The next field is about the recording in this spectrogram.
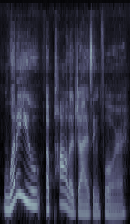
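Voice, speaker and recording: Woman acting a guarded, mellow-voiced club boss. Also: low voice, huge pitch swings, unhurried, no room sound, full character voice. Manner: dry, reluctant. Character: guarded, blunt young woman running a jazz club.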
